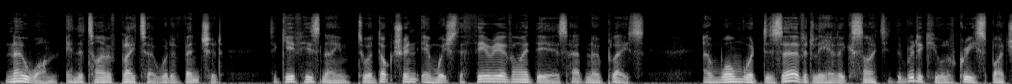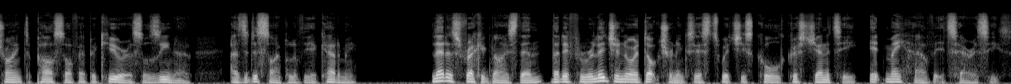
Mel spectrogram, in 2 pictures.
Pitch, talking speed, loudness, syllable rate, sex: 100 Hz, 210 wpm, -19 LUFS, 6.4 syllables/s, male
